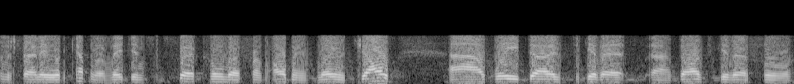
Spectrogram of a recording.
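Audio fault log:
Throughout: mu-law and A-law mixed up. Speech coded as G.711 mu-law is decoded with the A-law curve, so sample levels are scrambled, some too loud, others too quiet, and near-silent samples jump well above zero, giving harsh, distorted speech and noise-filled pauses.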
